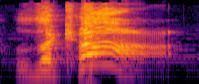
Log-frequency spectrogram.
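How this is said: It sounds excited, like a great idea.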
